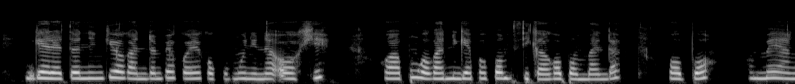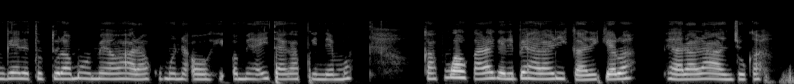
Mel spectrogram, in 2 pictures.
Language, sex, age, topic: Oshiwambo, male, 18-24, agriculture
